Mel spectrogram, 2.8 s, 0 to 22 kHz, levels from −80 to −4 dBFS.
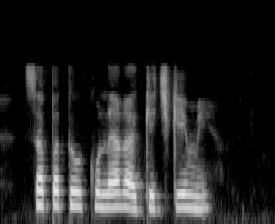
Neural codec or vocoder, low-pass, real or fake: codec, 16 kHz, 2 kbps, X-Codec, HuBERT features, trained on LibriSpeech; 7.2 kHz; fake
